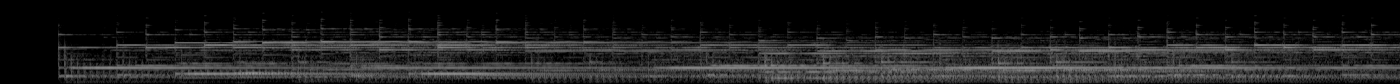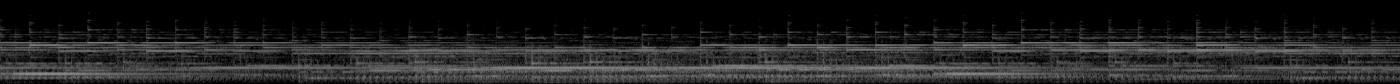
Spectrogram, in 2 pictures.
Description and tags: ABleton Live Synthesis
